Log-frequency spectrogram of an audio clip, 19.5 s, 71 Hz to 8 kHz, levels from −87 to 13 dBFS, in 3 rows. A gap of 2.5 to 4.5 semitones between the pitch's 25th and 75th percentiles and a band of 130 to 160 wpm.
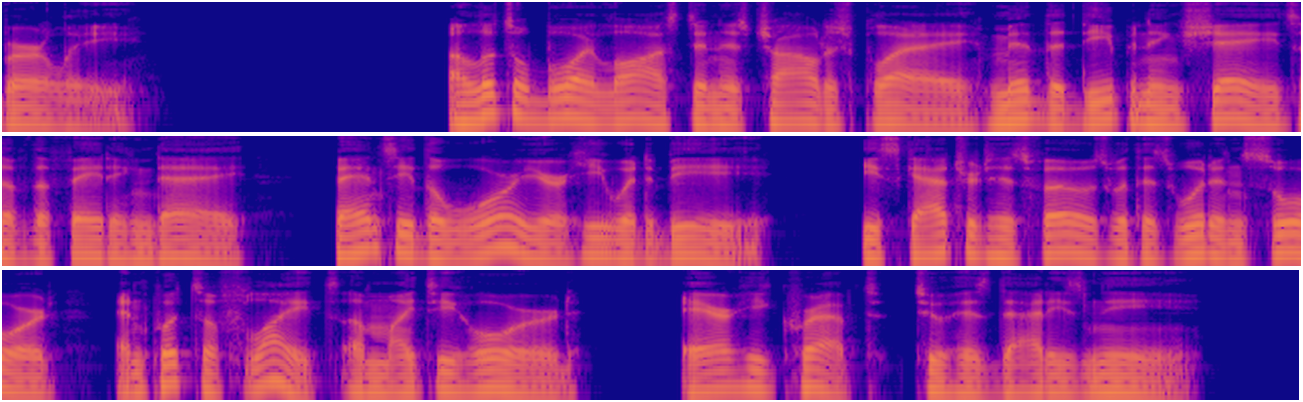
Yes: average, 3.2 semitones; average, 140 wpm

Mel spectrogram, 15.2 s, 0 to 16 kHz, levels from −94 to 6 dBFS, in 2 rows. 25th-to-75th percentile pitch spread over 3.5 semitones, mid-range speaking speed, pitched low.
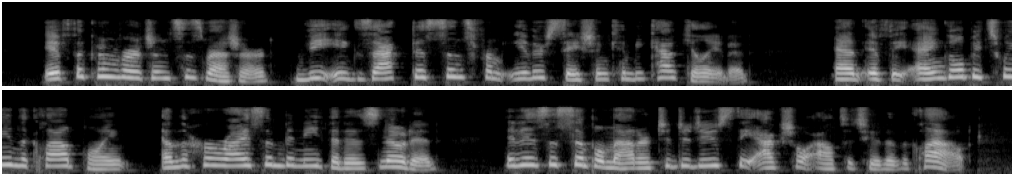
No: average, 5.2 semitones; average, 165 wpm; high, 245 Hz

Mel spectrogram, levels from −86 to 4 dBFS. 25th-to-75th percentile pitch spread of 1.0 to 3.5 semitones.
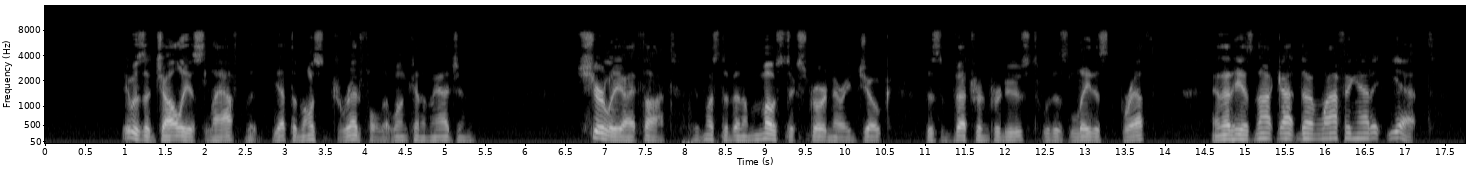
No: average, 4.1 semitones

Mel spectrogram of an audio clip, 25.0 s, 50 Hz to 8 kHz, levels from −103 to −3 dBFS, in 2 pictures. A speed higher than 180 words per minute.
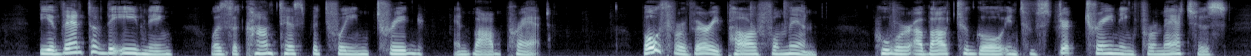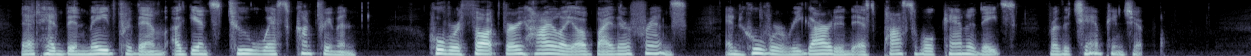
No: slow, 135 wpm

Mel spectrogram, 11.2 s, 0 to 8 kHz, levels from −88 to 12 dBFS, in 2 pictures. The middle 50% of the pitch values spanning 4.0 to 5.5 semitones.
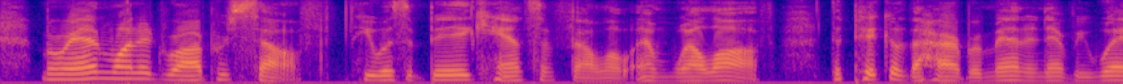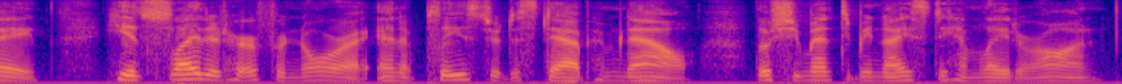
No: average, 3.2 semitones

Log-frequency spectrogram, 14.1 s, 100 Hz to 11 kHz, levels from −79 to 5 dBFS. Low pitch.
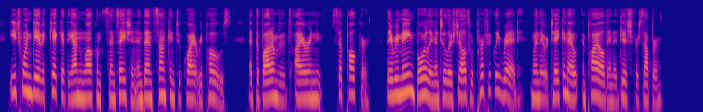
No: medium, 185 Hz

